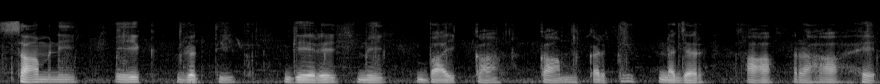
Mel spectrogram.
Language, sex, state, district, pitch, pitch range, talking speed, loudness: Hindi, male, Rajasthan, Jaipur, 105 Hz, 100-110 Hz, 90 wpm, -26 LUFS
